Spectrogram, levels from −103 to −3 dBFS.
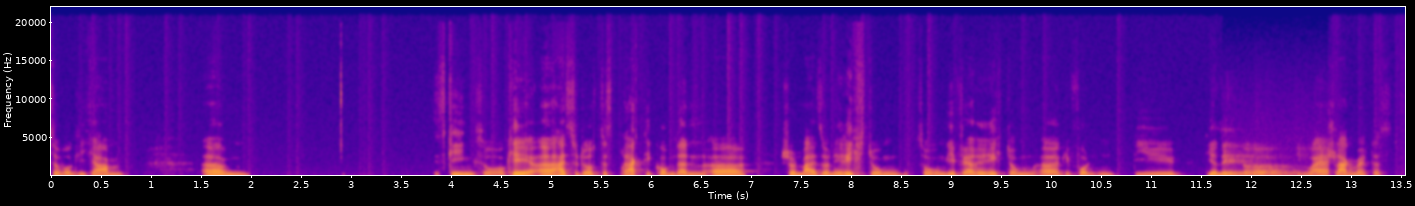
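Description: Switch to a distant microphone, 11.73 to 12.75 s: the speech abruptly turns roomy and thin at a similar level, likely because the close microphone's signal dropped out.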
